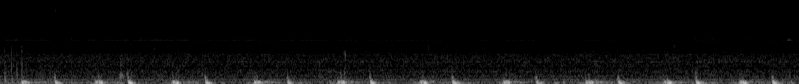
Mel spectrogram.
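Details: Long-duration heart sound recording of a person listening to their own pounding heartbeat: strong, regular lub-dub at about 75–80 beats a minute over a faint hum; normal heart sounds.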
